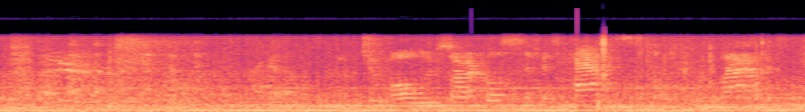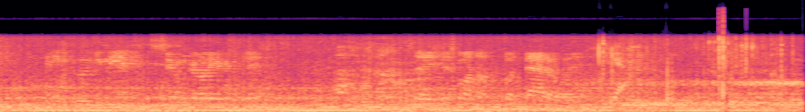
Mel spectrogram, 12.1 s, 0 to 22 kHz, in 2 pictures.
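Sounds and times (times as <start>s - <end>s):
muffled voices: 0.0s - 12.0s
steady low rumble: 0.0s - 12.0s.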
